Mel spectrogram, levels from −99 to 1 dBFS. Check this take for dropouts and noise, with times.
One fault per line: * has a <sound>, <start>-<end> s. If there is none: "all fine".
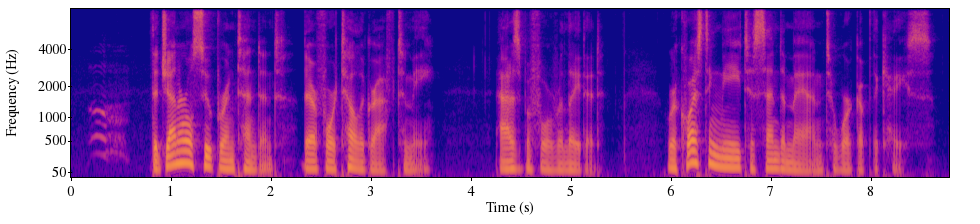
* has a sigh, 0.2-0.6 s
